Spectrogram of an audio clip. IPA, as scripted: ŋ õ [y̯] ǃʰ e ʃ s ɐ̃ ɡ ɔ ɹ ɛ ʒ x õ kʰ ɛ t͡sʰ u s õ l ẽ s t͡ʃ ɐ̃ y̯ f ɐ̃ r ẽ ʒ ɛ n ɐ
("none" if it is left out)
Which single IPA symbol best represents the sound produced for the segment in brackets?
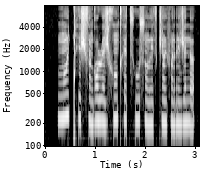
y̯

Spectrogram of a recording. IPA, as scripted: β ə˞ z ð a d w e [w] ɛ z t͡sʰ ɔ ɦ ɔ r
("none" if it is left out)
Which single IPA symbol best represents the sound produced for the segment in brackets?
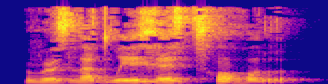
ɣ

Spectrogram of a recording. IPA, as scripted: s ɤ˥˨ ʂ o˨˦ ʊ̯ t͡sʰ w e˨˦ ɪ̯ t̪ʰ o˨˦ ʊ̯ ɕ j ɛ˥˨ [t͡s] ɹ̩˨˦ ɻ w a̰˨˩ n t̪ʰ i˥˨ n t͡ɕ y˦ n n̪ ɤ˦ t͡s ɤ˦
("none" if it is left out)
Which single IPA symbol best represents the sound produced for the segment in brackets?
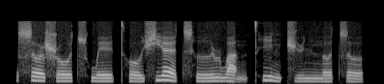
t͡sʰ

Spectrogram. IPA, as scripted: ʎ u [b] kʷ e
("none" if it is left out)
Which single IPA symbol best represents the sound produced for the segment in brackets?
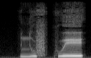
f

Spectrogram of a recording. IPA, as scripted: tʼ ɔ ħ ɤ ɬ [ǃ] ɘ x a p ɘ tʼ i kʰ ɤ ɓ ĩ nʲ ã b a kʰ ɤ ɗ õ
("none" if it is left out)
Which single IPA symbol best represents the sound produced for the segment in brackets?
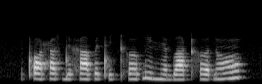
d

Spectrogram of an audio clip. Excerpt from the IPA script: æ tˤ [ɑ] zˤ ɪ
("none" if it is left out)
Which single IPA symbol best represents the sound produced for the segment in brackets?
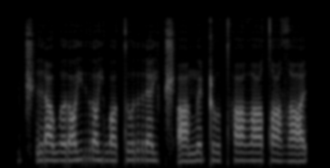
ɑ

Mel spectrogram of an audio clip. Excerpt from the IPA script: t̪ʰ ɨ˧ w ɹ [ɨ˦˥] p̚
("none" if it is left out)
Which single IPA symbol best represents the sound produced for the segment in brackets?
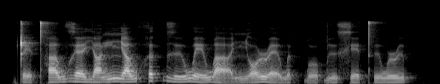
ɨ˦˥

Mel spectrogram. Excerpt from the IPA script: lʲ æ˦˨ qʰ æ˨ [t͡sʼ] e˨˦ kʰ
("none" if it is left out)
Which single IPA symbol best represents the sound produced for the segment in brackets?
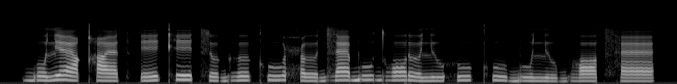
t͡sʼ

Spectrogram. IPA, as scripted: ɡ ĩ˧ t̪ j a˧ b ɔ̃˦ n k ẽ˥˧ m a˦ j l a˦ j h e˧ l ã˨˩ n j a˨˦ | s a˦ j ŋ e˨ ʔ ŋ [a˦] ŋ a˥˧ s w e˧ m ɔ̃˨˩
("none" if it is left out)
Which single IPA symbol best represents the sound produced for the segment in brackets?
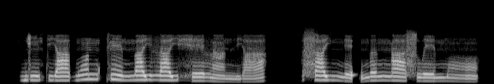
ə˦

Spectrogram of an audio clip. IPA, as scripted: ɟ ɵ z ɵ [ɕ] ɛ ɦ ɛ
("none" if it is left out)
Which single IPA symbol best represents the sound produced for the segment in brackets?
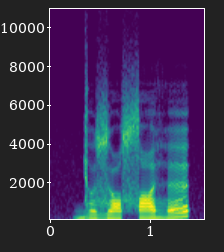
sˤ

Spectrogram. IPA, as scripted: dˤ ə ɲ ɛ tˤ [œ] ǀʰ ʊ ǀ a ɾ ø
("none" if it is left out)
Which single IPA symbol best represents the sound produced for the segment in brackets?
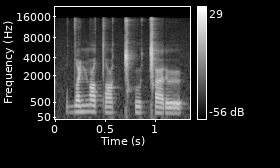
œ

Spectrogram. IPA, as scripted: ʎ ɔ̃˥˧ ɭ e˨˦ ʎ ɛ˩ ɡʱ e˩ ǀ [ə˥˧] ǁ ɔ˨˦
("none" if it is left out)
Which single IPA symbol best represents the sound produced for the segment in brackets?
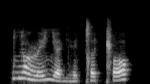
ə˨˦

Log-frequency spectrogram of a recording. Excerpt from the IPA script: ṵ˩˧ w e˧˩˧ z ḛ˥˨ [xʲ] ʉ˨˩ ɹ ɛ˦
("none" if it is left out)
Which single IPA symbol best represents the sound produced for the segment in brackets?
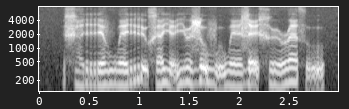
x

